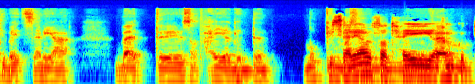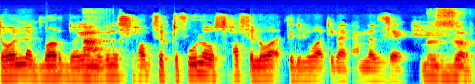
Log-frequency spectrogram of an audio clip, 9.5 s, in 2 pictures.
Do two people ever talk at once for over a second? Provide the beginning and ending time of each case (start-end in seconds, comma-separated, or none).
3.3-4.8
